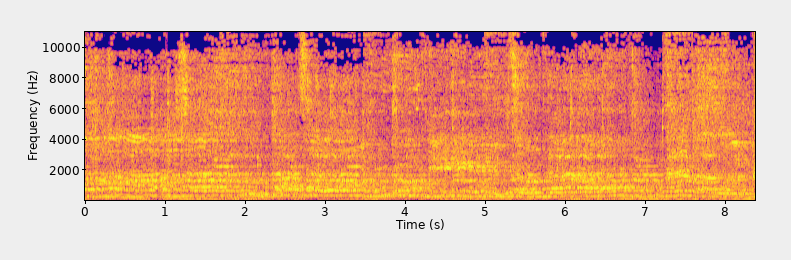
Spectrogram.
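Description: Live amplified pop music: a medley of Thai pop songs sung by several singers with a band and drums, heard over the PA in a large hall from the audience.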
